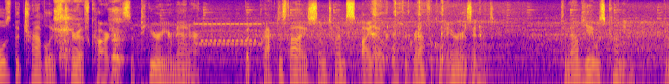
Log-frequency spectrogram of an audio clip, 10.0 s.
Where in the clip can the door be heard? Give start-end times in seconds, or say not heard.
not heard.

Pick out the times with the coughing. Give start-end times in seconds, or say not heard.
0.6-1.9, 5.5-7.2.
